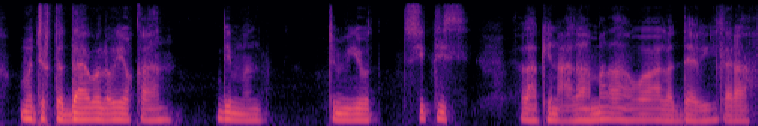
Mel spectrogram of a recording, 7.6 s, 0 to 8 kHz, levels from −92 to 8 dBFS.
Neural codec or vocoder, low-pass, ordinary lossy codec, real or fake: codec, 16 kHz in and 24 kHz out, 0.8 kbps, FocalCodec, streaming, 65536 codes; 7.2 kHz; none; fake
